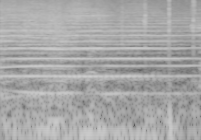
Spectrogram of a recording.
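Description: Vehicle horns held down in long steady blasts, two or more sounding at once on different pitches; one comes in right at the start and holds throughout.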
